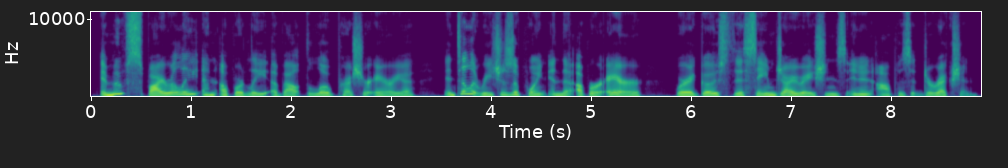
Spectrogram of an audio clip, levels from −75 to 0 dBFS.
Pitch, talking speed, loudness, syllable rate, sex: 210 Hz, 200 wpm, -18 LUFS, 6.3 syllables/s, female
